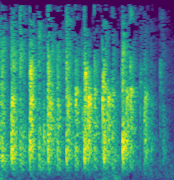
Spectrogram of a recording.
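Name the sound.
audience applause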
